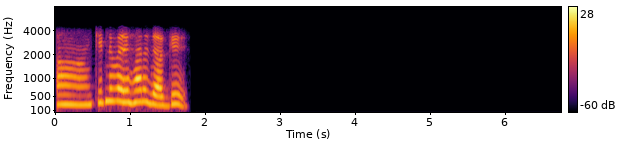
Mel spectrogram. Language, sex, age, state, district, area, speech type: Dogri, female, 30-45, Jammu and Kashmir, Udhampur, rural, conversation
